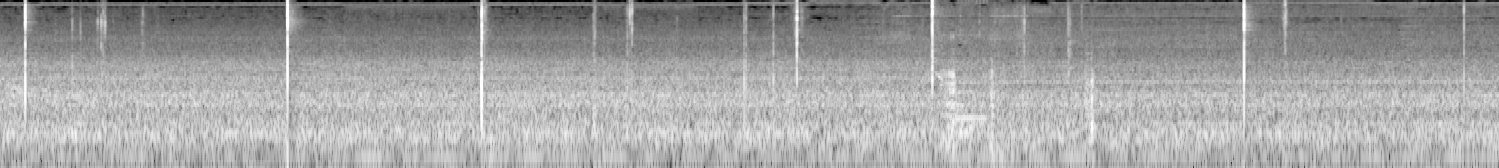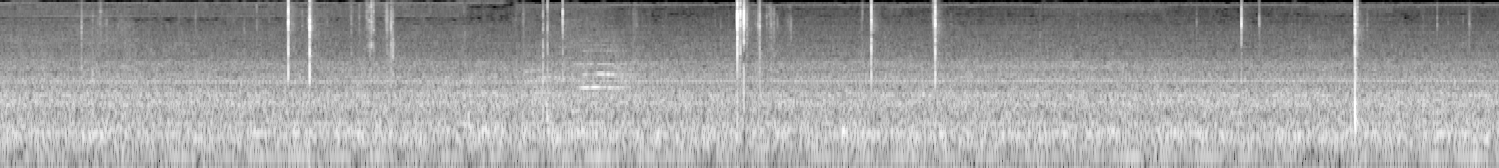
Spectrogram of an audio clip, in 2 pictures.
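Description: Metal picks click and scrape inside a lock.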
